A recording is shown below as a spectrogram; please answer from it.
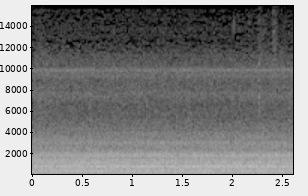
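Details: Aldi Adventuridge thermoelectric cooler running on DC at about 58 W: a constant rough, hissy whir with no rhythm or speed change; the worn cooling fan is very noisy but the cooler works.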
